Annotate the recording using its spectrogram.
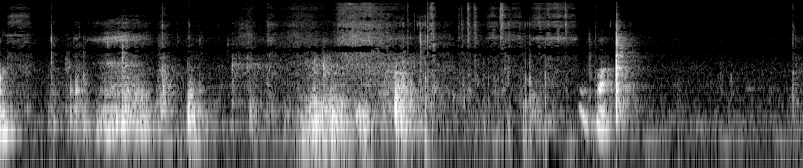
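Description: Light handling noises on a workbench: scattered knocks and rustles as a clamp meter is picked up and moved away, with one sharper knock about six seconds in.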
